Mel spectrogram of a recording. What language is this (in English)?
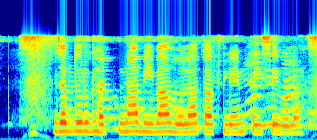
Bhojpuri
